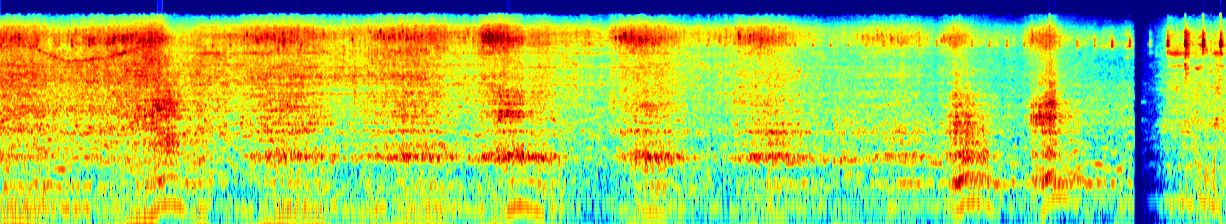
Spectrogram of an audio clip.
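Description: Car engines running and being revved in several bursts. Near the end the sound cuts out abruptly and music with a steady beat starts.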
